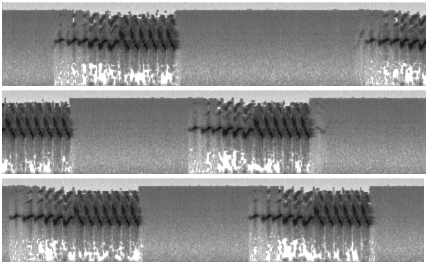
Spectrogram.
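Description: A small bird sings a loud, rapid trilling song in repeated bursts, each a few seconds long.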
